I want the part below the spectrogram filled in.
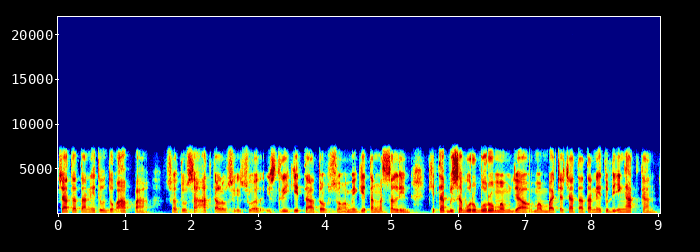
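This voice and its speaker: A man's voice: medium pitch, moderate pace, vocal fry. A man preaching a humorous sermon, emphatic and joking as he tells stories and gives advice, on a dull lo-fi recording.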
